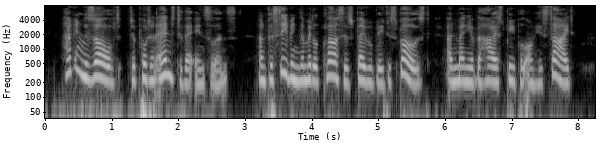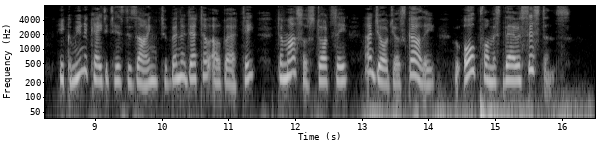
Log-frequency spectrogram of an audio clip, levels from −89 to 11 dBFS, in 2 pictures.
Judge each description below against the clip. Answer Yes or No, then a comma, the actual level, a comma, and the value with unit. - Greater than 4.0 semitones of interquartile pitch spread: No, average, 3.7 semitones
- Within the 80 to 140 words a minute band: No, average, 160 wpm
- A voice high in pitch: Yes, high, 220 Hz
